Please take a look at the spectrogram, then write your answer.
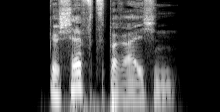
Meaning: dative plural of Geschäftsbereich
- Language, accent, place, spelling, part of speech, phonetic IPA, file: German, Germany, Berlin, Geschäftsbereichen, noun, [ɡəˈʃɛft͡sbəˌʁaɪ̯çn̩], De-Geschäftsbereichen.ogg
